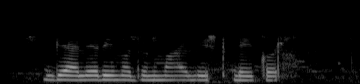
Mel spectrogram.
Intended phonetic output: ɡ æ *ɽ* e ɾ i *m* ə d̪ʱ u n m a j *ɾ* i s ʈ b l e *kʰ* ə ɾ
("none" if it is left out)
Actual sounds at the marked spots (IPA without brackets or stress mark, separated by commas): l, m, l, k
